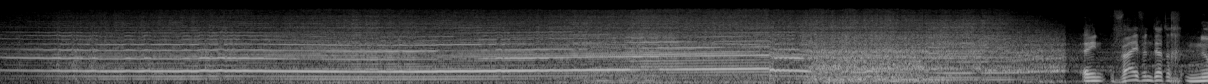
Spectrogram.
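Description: Williams-BMW FW26 Formula One car's BMW V10 engine at high revs, heard from on board. Its pitch climbs steadily along a straight, then drops sharply about eight seconds in, followed by a rough, broken stretch and a lower steady note.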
